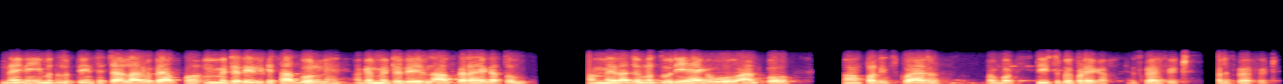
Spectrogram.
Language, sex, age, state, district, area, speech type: Urdu, male, 18-30, Delhi, Central Delhi, rural, conversation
